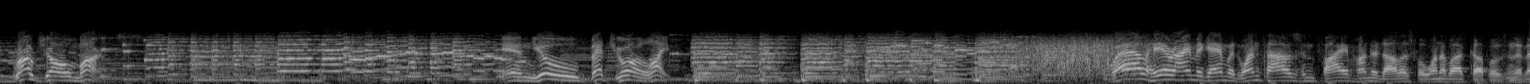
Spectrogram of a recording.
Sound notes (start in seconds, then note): 1.2 theme music; 9.9 applause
